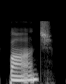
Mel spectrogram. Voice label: "panch", Urdu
